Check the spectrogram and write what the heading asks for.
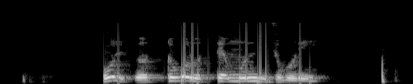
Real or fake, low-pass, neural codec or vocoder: real; 7.2 kHz; none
